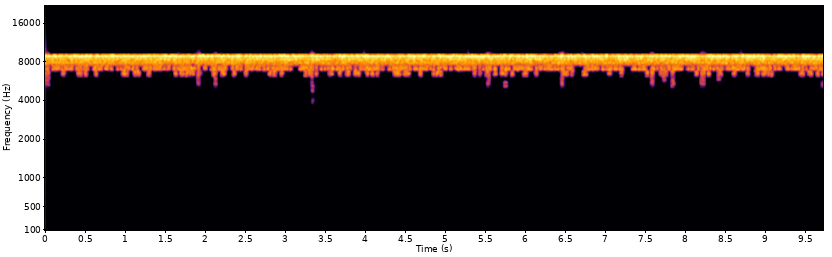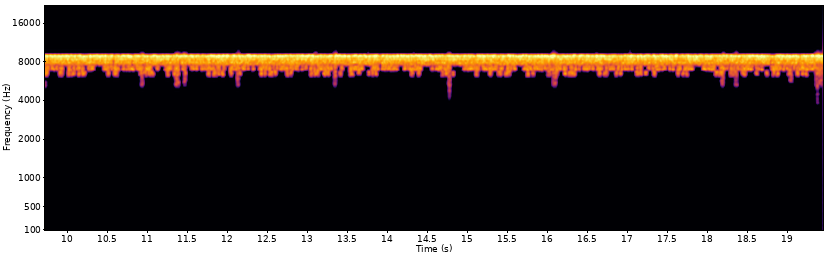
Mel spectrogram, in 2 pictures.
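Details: Unceasing thin, high-pitched buzz of a conehead katydid (애매부리) captured in 2020 by the National Institute of Biological Resources, steady in loudness with tiny flutters throughout, no other sounds.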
